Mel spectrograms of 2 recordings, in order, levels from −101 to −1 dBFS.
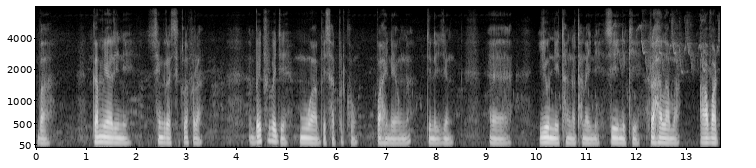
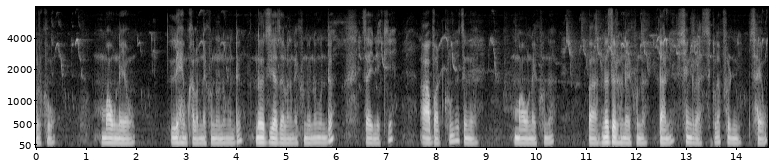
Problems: constant background noise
